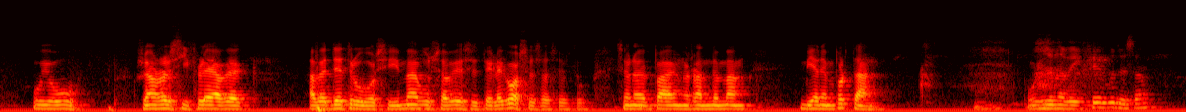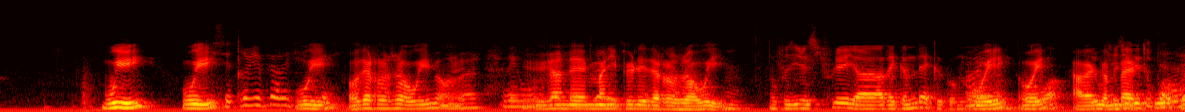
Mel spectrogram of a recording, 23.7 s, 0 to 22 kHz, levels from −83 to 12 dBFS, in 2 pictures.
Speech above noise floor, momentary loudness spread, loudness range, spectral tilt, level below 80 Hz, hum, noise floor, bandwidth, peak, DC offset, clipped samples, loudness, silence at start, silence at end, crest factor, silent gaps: 20 dB; 17 LU; 6 LU; -10 dB/octave; -46 dBFS; none; -46 dBFS; 5.6 kHz; -8 dBFS; under 0.1%; under 0.1%; -27 LUFS; 0 s; 0 s; 20 dB; none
